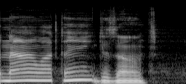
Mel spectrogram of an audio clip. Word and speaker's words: DAZN: It's all on Danza now, I think. DAZN. DAZN. That's how it's pronounced. I know it's spelled Danzin, but it's pronounced That's DAZN.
